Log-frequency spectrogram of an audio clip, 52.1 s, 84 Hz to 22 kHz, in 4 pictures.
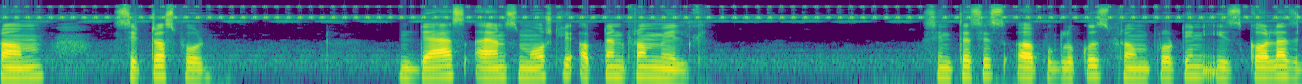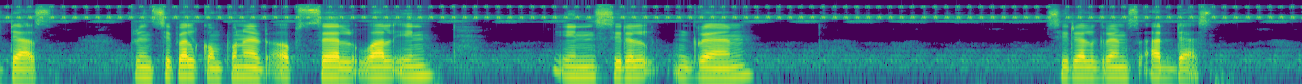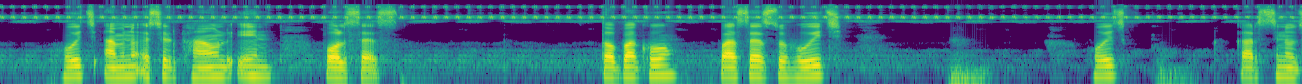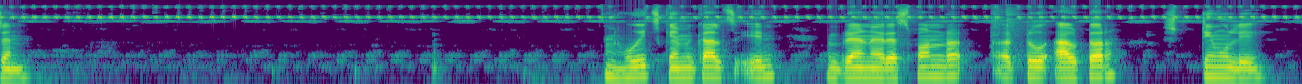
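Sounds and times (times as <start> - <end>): cricket chirping: 0.0 - 52.0.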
